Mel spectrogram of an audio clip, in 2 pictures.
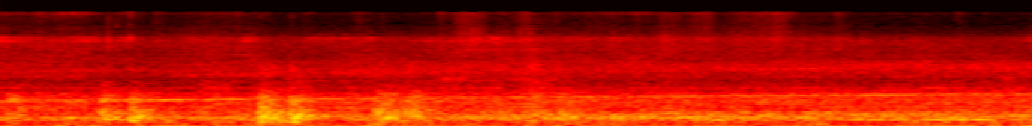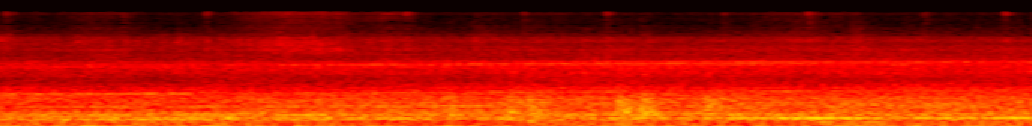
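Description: Berlin U-Bahn class H train accelerating away from a station into the tunnel, heard from inside the car: the traction motor whine rises slowly in pitch over a steady rumble. The wheels knock over rail joints a few times in the first two seconds and once more near the end.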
